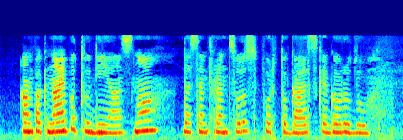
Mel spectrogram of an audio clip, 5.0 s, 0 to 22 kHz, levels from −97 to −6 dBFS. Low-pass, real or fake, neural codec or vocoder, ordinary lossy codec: 19.8 kHz; fake; vocoder, 44.1 kHz, 128 mel bands every 256 samples, BigVGAN v2; AAC, 24 kbps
